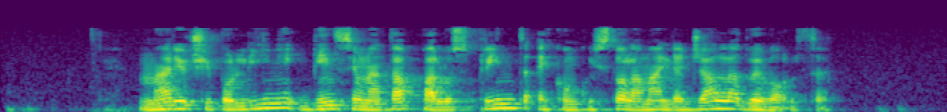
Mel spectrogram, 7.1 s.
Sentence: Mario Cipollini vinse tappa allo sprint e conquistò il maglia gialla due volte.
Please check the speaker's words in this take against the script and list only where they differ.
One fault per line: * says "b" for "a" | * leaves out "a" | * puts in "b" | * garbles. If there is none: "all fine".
* puts in "una"
* says "la" for "il"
